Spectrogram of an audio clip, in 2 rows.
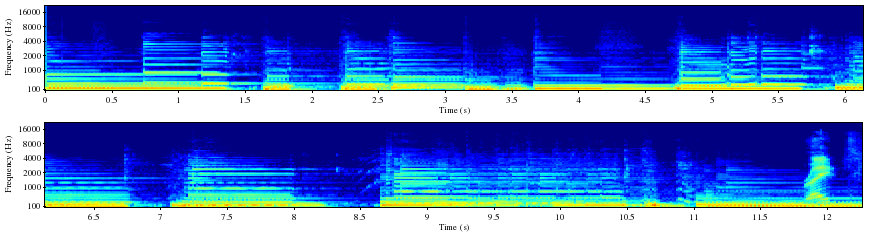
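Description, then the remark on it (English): A chord progression going from 3 and 6 to 5 is played as a ritardando ending: sustained chords on an instrument, each change arriving a little later than the last as the tempo gradually slows, settling onto a final held chord. “Now, another fundamental ending that you can do that is really simple, it's just simply to do a ritardando on the way out so that you're slowing down.”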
